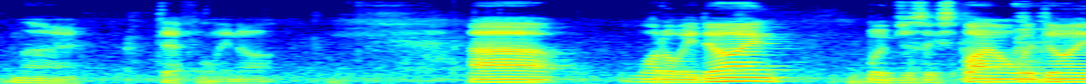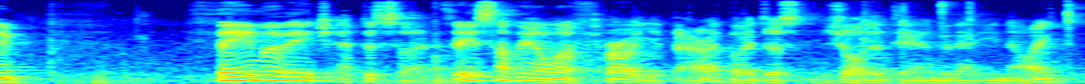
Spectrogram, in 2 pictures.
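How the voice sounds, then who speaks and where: A man with an Australian accent talks very fast in a fairly low voice, his pitch swinging very widely. Long, frequent pauses break up his speech, and room echo is audible. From Perth, Western Australia. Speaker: podcast co-host, film reviewer. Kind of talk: casual chat.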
